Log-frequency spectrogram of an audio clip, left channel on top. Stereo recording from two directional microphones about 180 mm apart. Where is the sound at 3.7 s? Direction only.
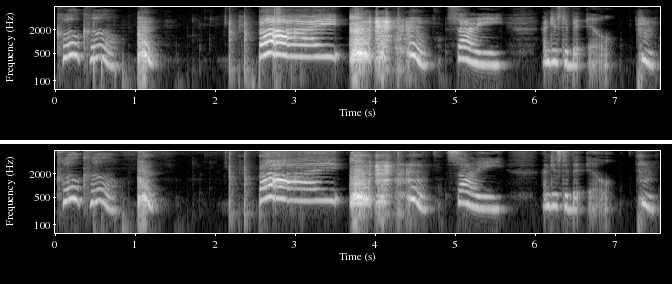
30° left (ahead or behind).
